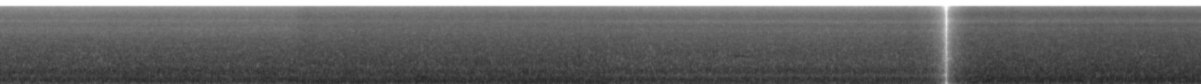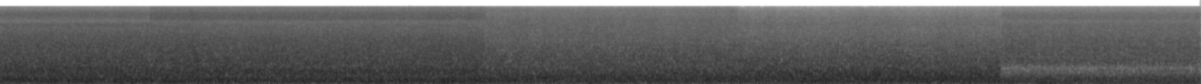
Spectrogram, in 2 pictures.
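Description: Steady rushing of a waterfall and whitewater cascades on a mountain river in spate, broken by a brief drop-out about twelve seconds in.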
